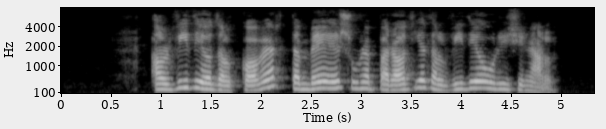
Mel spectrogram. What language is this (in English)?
Catalan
